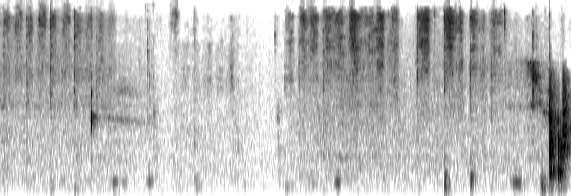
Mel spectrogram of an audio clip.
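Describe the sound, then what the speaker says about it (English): A small card panel's corners are distressed with Pecan Pie ink, giving soft, close scratchy rubbing strokes in short irregular bursts, mostly quiet with a louder scrape near the end. "I'm just distressing the corners"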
